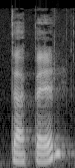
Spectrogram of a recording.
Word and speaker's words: t'appelles: je m'appelle tu t'appelles la marque du tu c'est le S à la fin même si on ne les prononce pas tu t'appelles il elle on s'appelle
